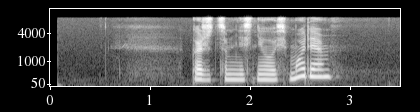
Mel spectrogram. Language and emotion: Russian, positive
